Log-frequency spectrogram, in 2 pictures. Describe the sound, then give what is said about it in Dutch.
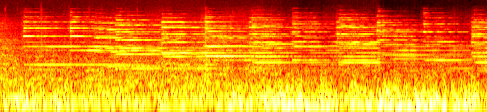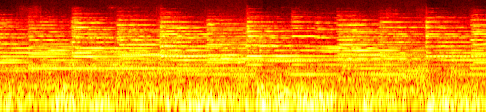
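The carillon bells of the city hall of Leeuwarden (Ljouwert) ring out in a continuous cascade of overlapping metallic tones, bright and resonant, struck in a steady succession at a loud level over a low, constant rumble, with no voices. “Was juist dat ben de klokken van het carillon van het stedhuis van Ljouwt.”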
